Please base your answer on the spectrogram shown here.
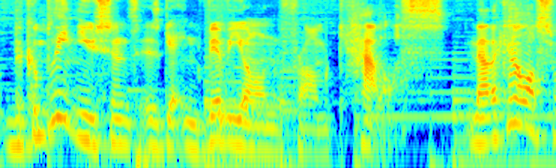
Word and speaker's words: Vivillon: And by the way, I'm totally mispronouncing it. It's actually Vivillon.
